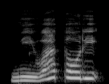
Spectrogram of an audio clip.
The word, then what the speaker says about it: 鶏: Well, this kanji only mean hen, rooster, or chick, and we pronounce niwatori, niwatori, and also K. And in rare occasions, we say also tori.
